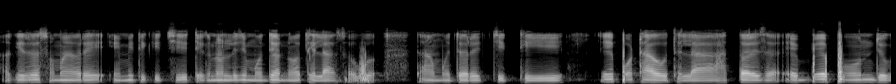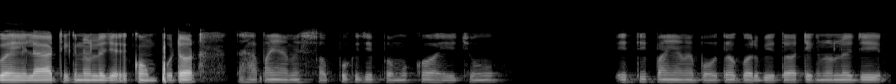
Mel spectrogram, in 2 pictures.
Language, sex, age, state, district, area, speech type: Odia, male, 18-30, Odisha, Kalahandi, rural, spontaneous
